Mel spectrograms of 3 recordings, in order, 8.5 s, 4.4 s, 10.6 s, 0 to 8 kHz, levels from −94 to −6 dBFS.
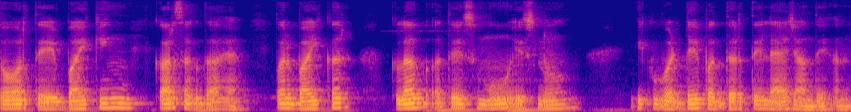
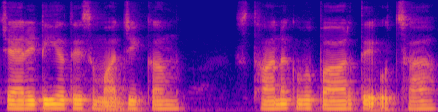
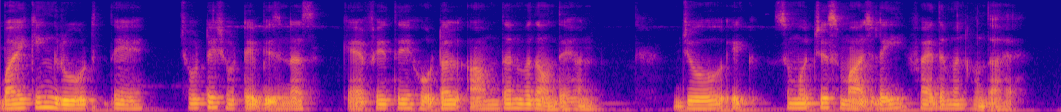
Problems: constant background noise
